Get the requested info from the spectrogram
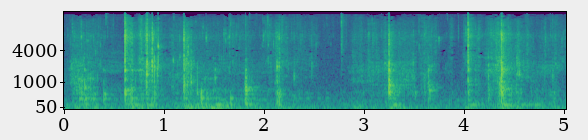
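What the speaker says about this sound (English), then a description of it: "So now that we have all of our ingredients put into our pot, we are going to go ahead and give it a nice mix." Stew ingredients being mixed in a slow-cooker pot, a series of irregular clattering scrapes and wet squelching knocks up close, with quieter gaps between the strokes.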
